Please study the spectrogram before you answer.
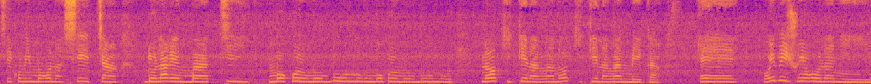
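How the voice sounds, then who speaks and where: A woman's voice: high-pitched, dark tone, slight background noise, poor audio. A woman with a Congolese accent playing a gossipy cartoon character. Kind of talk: animated cartoon dialogue in Lingala and French.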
